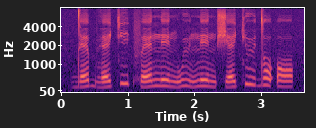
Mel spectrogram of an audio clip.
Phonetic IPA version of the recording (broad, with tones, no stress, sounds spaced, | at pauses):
d ɛ˩˧ bʱ ɛ˩˧ c i˥ ʔ f ɛ˩˧ n e˧˩ n w ʉ˧˩ n e˧˩ n ʃ ɛ˩˧ c ʉ˥˧ d ɔ˥˧ ʔ ɔ˧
